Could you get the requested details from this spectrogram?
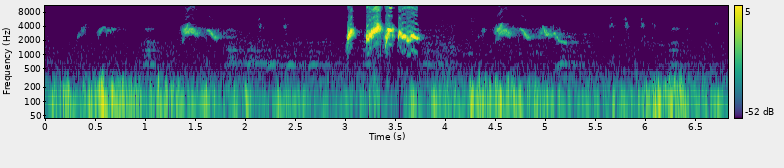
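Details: A loud, fast warbled burst from a red-whiskered bulbul mid-clip, with fainter distant bird notes before and after and low rumbling background noise throughout.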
